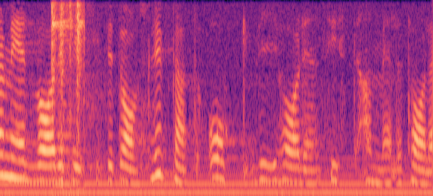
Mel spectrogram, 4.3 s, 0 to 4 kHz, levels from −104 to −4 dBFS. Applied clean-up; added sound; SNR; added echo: none; Tambourine; -4 dB; none.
